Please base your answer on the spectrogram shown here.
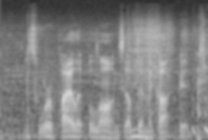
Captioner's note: laughter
